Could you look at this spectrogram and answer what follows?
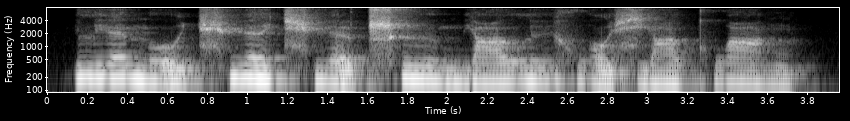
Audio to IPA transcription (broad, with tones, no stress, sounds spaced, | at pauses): l j ɛ˥˩ n o̰˨˩ ʊ̯ t͡ɕʰ ɥ ɛ˥˩ t͡ɕʰ ɥ ɛ̰˨˩ ʈ͡ʂʰ ɻ̩˥˩ m j ɑ˧˥ ʊ̯ l y˧˥ x w ɔ̰˨˩ ɕ j ɑ˧˥ ʊ̯ kʰ w ɑ˥˩ ŋ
